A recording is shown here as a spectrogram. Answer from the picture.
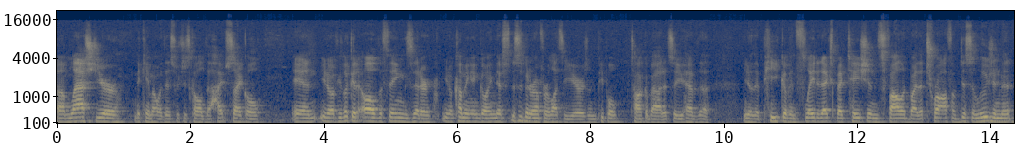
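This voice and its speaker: A man at medium pitch with monotone, flat intonation at a very fast pace, amid audible room echo. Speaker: tech startup founder. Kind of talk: conference talk. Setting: stage with audience.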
